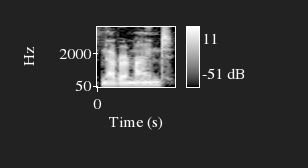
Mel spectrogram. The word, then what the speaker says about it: NVRMND: But I think the best example of Witch House fashion, it's Nevermind. It's spelled like NVRMND, and it's an out-of-funk clothing line.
